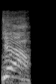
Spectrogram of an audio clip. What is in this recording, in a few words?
"ya", Voice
